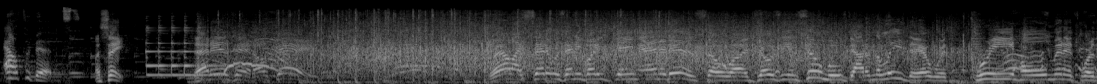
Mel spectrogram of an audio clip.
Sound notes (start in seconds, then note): 1.5 bell rings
